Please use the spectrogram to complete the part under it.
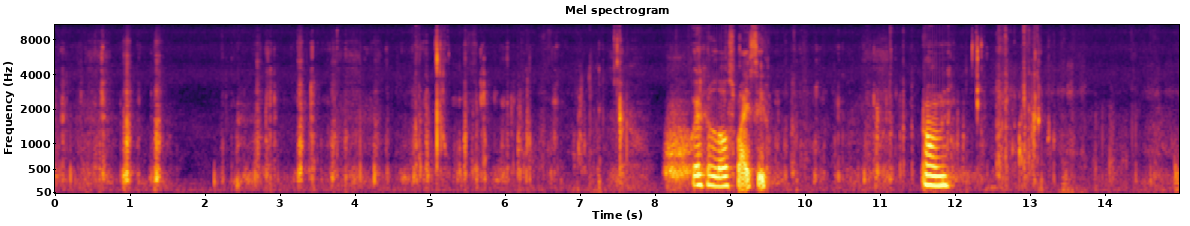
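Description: A young woman chews food noisily up close, with wet smacking sounds.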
